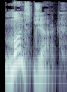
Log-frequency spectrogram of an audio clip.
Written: muntjac

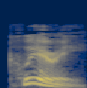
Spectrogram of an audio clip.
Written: query

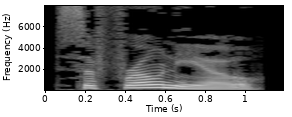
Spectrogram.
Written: sofronio

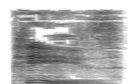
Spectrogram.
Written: pease

